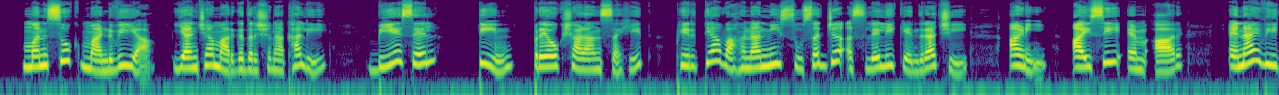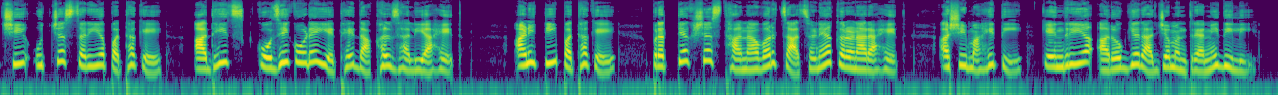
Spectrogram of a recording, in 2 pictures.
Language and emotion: Marathi, neutral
